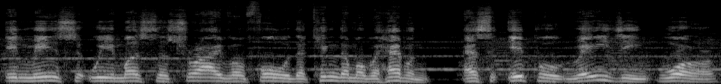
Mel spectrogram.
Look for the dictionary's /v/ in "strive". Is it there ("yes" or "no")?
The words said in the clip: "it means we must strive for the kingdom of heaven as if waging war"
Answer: yes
